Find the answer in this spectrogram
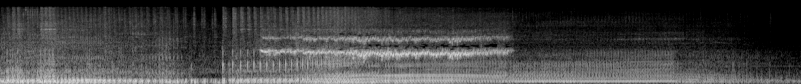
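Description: Morgan Three Wheeler's front-mounted V-twin engine, just started, blipped once, then pulling away with its pitch rising under acceleration. A high wavering squeal rides over it for a couple of seconds. The engine then settles and fades as the car drives off.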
